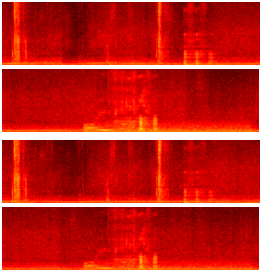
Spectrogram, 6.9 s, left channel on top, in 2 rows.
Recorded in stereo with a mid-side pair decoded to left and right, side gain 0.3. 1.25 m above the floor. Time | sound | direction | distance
0.1 | tearing paper | 40° right | 1.3 m
2.4 | laughter | 25° left | 1.0 m
4.5 | a toilet flushing | 40° left | 1.5 m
